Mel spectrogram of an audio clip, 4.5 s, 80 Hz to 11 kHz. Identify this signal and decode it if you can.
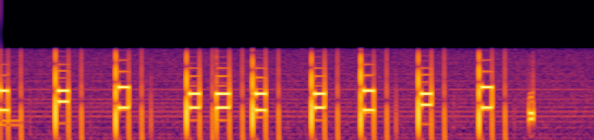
DTMF, heard as telephone touch tones, tones of about 90 ms. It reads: 2064414276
